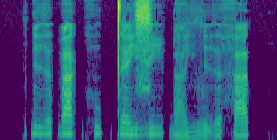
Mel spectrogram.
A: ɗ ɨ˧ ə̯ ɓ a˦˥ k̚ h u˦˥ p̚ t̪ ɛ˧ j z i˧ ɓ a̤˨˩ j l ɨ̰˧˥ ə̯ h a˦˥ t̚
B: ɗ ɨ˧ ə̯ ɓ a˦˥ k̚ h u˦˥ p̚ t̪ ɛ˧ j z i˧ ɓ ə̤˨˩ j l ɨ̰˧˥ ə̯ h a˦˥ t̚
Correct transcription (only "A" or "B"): A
